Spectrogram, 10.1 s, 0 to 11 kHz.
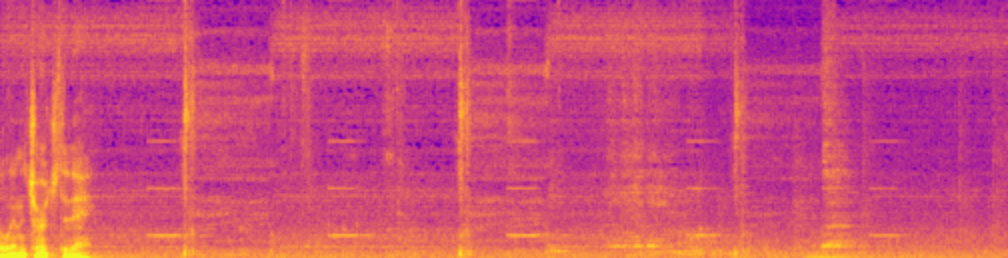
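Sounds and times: low steady hum: 0.0s - 10.0s
patient monitor beeps: 1.4s - 2.0s, 3.1s - 4.0s, 5.0s - 5.7s, 6.8s - 7.5s, 8.2s - 9.2s.

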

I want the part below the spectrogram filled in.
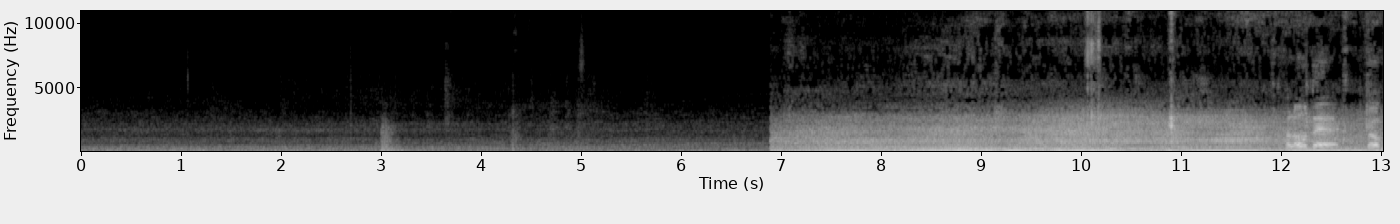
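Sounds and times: car road noise: 6.9s - 13.0s
low engine hum: 6.9s - 13.0s.

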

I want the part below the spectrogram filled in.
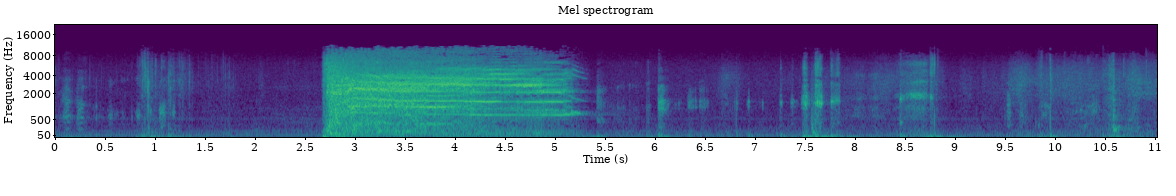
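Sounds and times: woman screaming: 2.7s - 5.4s
breathing: 8.0s - 8.9s.

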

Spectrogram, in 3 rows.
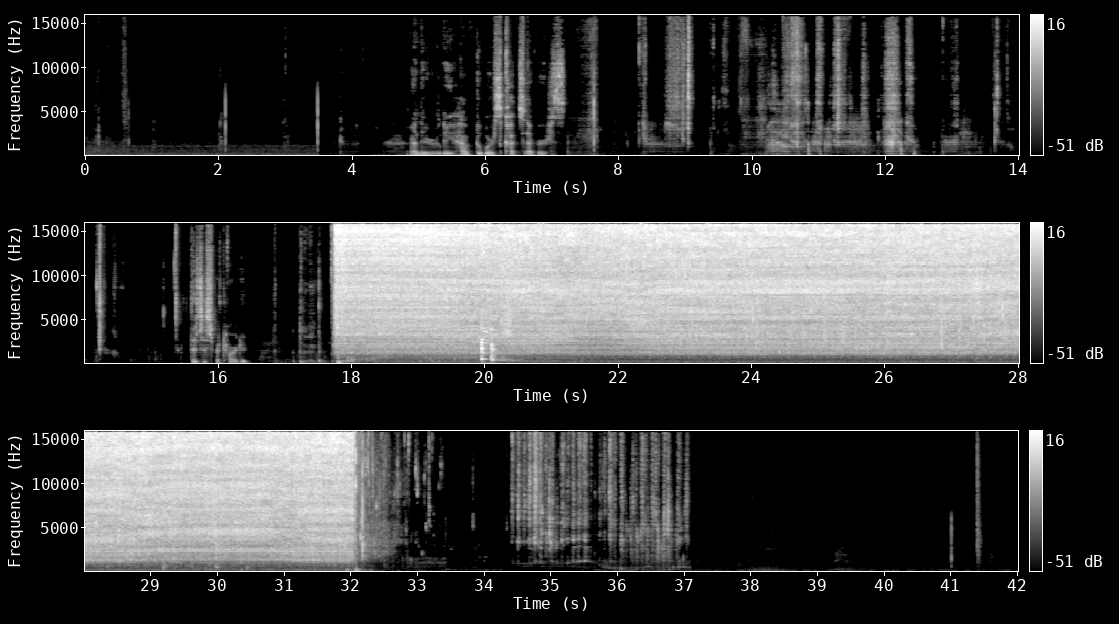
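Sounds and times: faucet water pouring into basin: 17.7s - 33.3s, 34.4s - 37.1s
water splashing into metal cup: 19.9s - 20.9s, 34.4s - 37.1s.

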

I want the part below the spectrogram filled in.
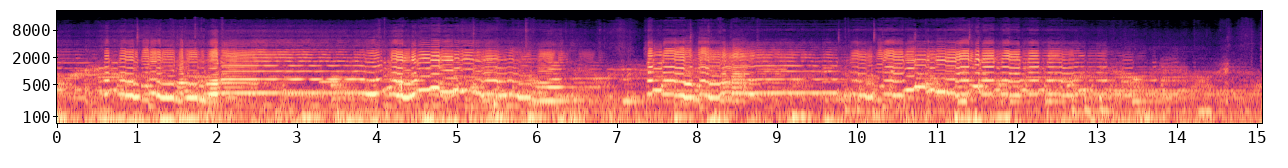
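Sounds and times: low accompaniment: 0.0s - 15.0s
tenor saxophone improvising: 0.0s - 15.0s.

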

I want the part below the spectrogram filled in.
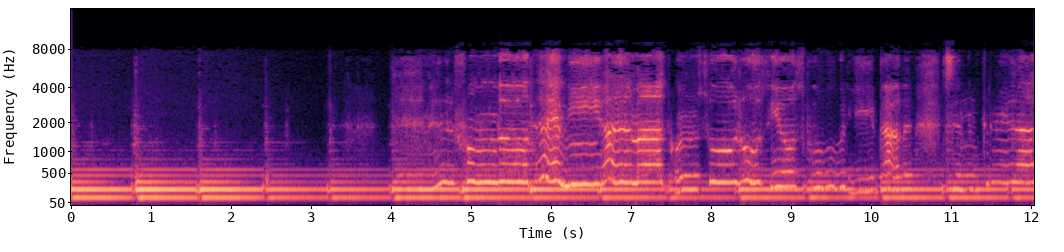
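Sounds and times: acoustic guitar: 0.0s - 12.0s
woman singing a chant: 4.4s - 12.0s.

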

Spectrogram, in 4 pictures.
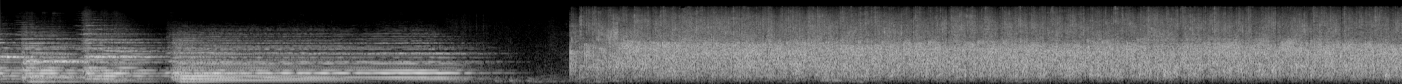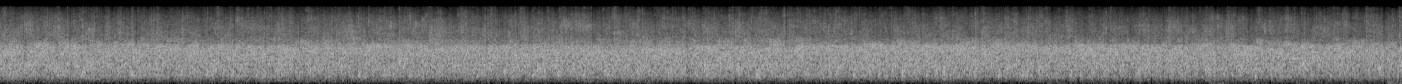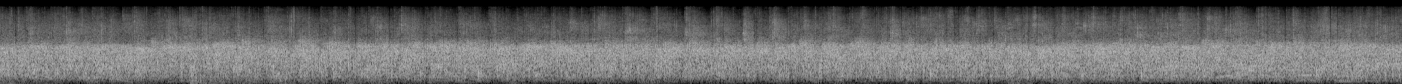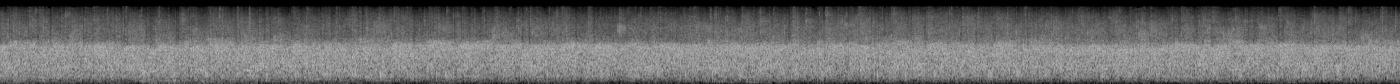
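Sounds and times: audience applauding in a church: 5.6s - 56.0s.

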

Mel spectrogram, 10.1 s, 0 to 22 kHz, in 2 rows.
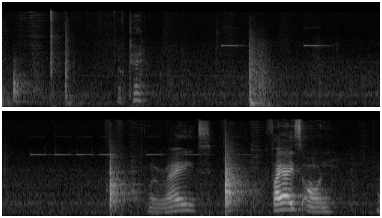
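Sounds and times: knife chopping on wooden board: 6.4s - 6.8s.

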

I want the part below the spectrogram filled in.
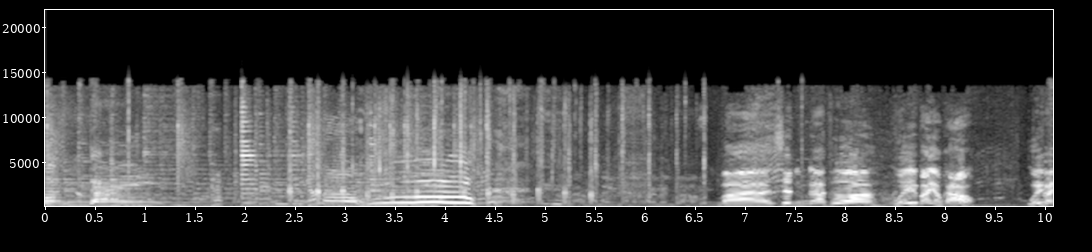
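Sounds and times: person cheering: 3.2s - 4.4s.

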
